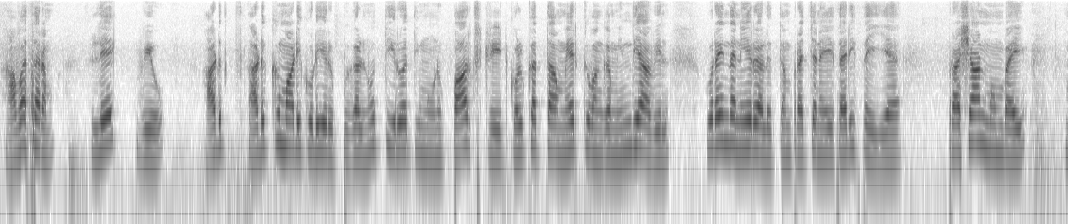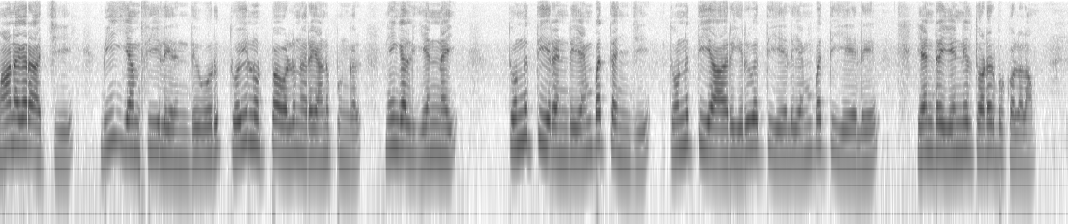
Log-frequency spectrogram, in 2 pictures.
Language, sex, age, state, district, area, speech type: Tamil, male, 18-30, Tamil Nadu, Chengalpattu, rural, read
